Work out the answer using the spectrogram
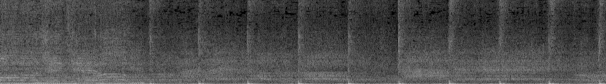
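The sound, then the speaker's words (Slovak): A concert audience roars and yells for a hit song, a loud, continuous crowd din punctuated by steady, evenly spaced rhythmic thumps throughout. “je to hit, pri ktorom publikum na koncerte najhlasnejšie reaguje. Tu je dôkaz.”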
